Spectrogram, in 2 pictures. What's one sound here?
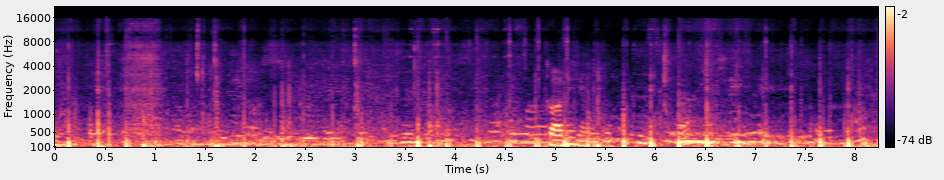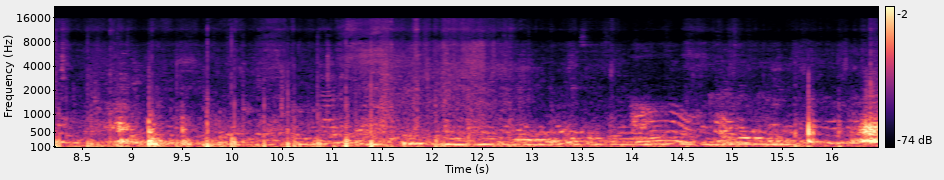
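Fabric rustles and brushes close by.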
